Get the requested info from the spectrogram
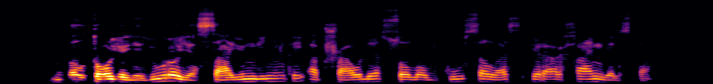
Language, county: Lithuanian, Klaipėda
